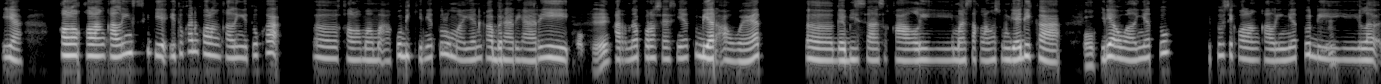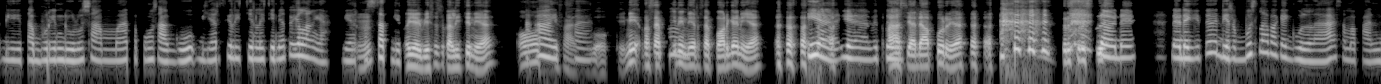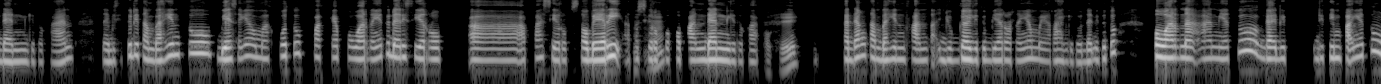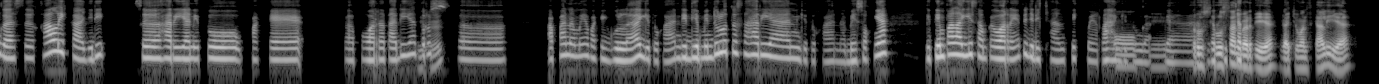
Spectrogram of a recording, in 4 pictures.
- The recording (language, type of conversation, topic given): Indonesian, podcast, Ada resep warisan keluarga yang pernah kamu pelajari?
- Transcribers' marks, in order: laugh; other noise; laugh; chuckle; "stroberi" said as "stoberi"; tapping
